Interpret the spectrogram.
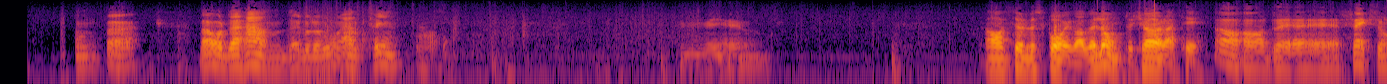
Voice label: Osby, dialekter; Folkminnen; Svenska sagor

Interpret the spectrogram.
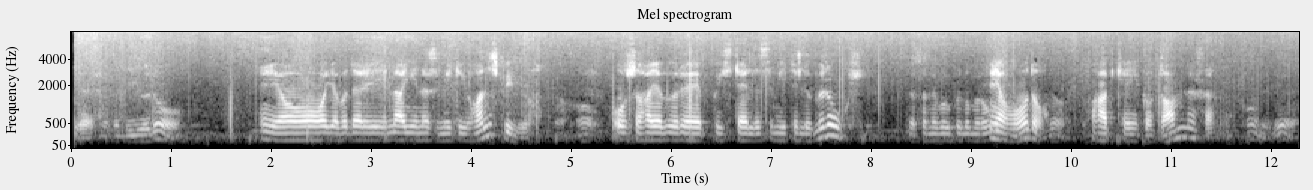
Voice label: dialekter; Folkminnen; Svenska sagor

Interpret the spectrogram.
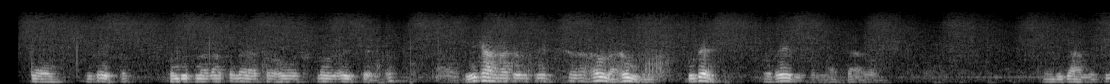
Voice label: Öljehult BLEK, dialekter; Folkminnen; Svenska sagor

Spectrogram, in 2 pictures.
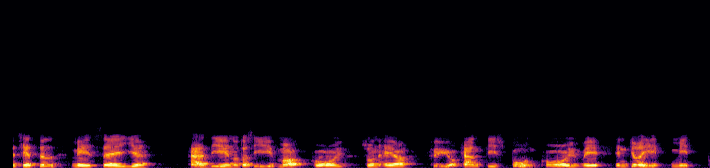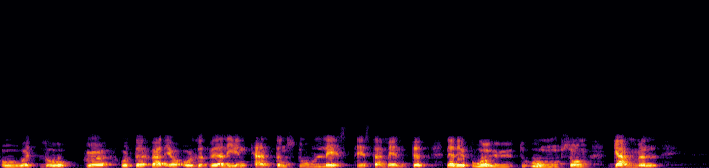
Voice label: Gårdby ÖL, dialekter; Folkminnen; Svenska sagor

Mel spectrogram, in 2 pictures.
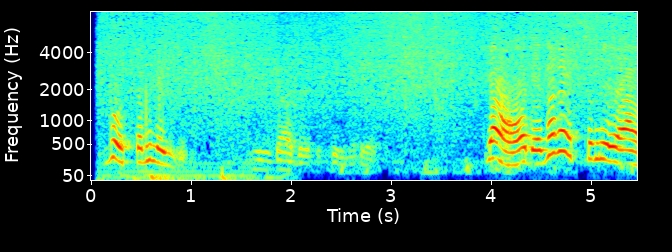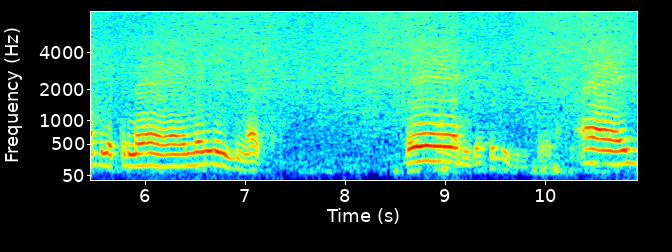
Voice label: dialekter; Folkminnen; Svenska sagor

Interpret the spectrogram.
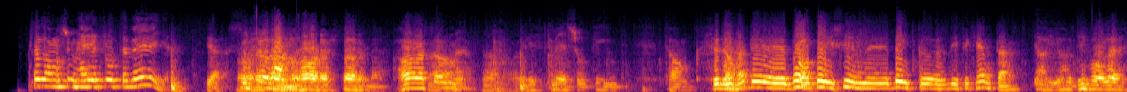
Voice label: Värö HALL, dialekter; Folkminnen; Svenska sagor

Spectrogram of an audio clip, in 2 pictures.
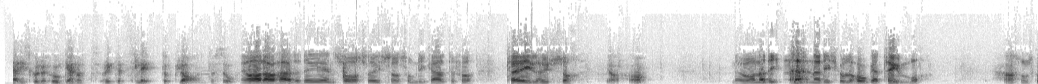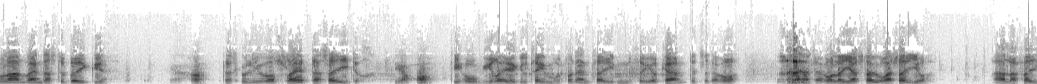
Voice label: Visseltofta SK, dialekter; Folkminnen; Svenska sagor

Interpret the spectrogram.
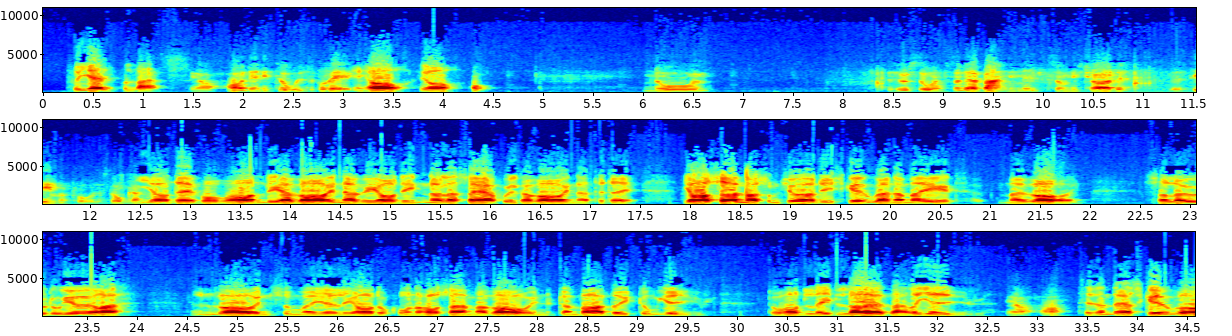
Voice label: Visseltofta SK, dialekter

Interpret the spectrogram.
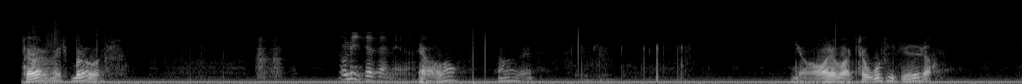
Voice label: Kopparberg, dialekter; Folkminnen

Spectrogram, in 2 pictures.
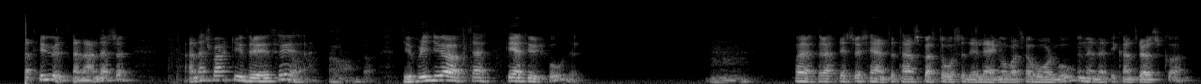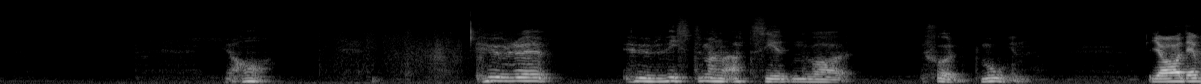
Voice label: Viby Hardemo, dialekter; Folkminnen; Svenska sagor

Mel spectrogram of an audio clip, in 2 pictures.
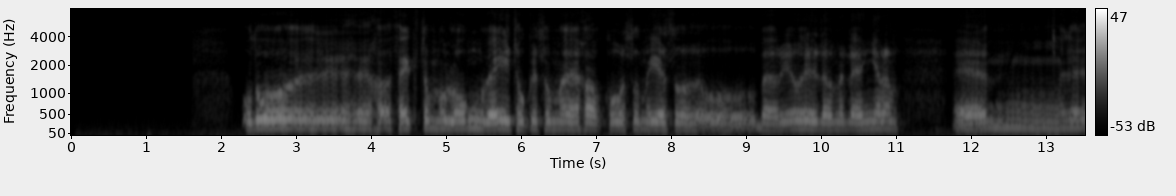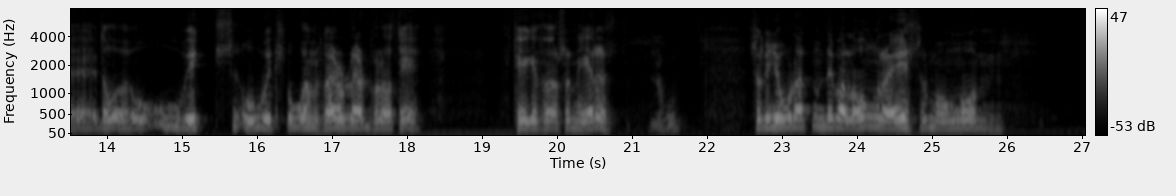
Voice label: Näskott, dialekter; Folkminnen; Svenska sagor

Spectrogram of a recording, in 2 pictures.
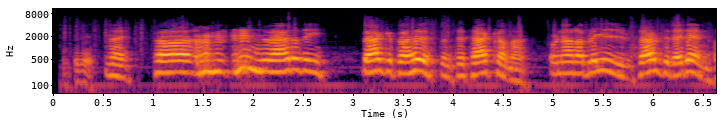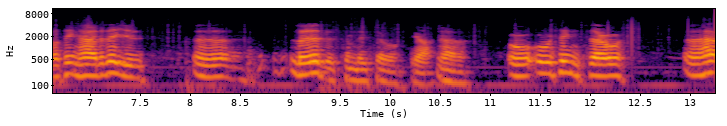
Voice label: Hörja, dialekter; Folkminnen; Svenska sagor

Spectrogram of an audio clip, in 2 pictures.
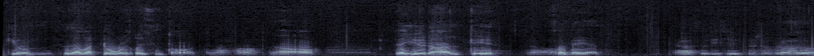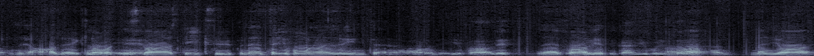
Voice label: dialekter; Folkminnen; Svenska sagor

